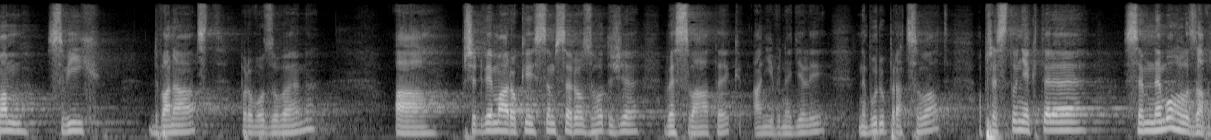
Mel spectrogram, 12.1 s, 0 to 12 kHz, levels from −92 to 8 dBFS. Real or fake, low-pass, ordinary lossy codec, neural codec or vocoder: real; 10.8 kHz; MP3, 64 kbps; none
